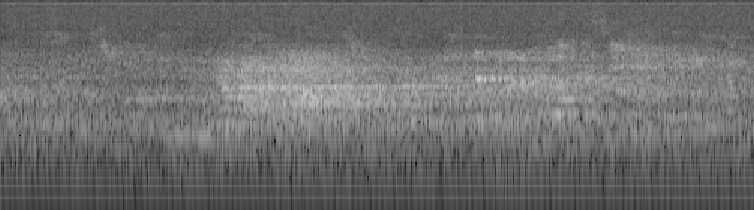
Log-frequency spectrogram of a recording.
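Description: Indistinct voices of futsal players and spectators in an indoor sports hall, over a steady low hum; the voices grow louder about two seconds in.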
